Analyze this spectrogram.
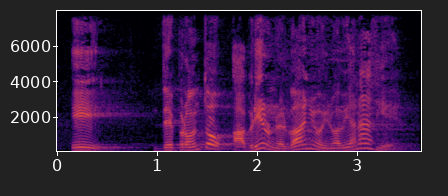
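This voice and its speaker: A man speaks with very wide pitch swings. There is audible room echo. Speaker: pastor. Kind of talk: sermon.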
